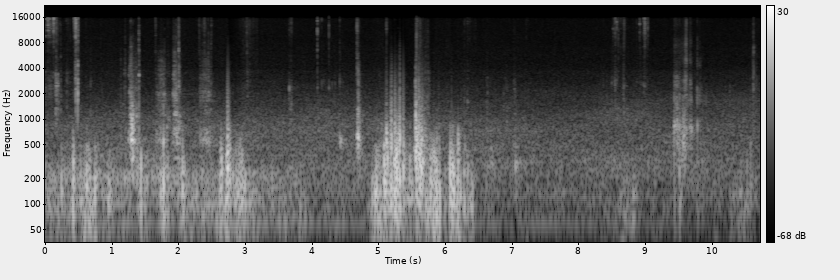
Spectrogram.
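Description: Handling noises of someone climbing out of a pickup truck: a run of clicks and knocks, with a louder cluster of knocks about five seconds in, then quieter.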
